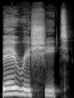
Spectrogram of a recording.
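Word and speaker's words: בְּרֵאשִׁית: This would be pronounced Bereshit, B-E-R, not B-A-R.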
